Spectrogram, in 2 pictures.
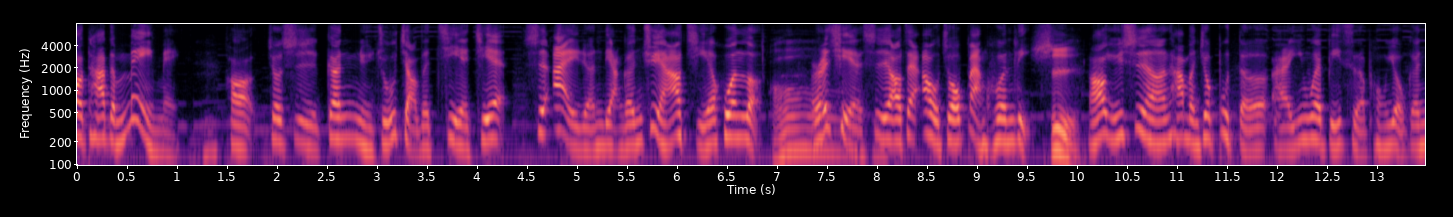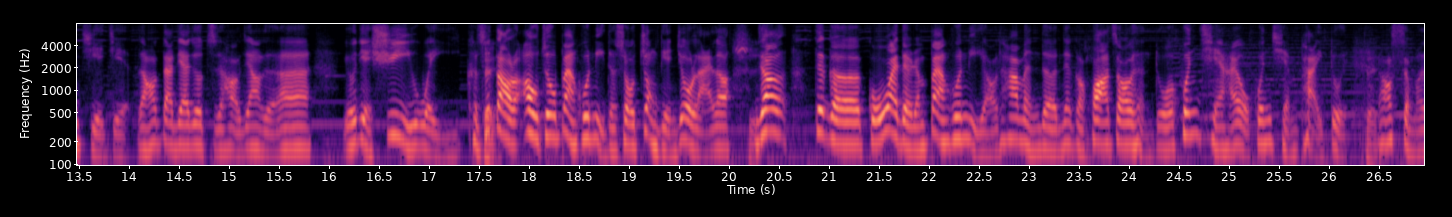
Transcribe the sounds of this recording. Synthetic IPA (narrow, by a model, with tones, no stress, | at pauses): t̪ʰa˥d̪ə˨me˥˧ɪme˨˩˦ɪ | xɔ˥˩t͡ɕjo˥˧ʊʂɻ̩˥˩kə˦nny˨˩ʈ͡ʂu˧˥t͡ɕjɑ˨˩ʊd̪ə˦t͡ɕjɛ˨˩t͡ɕjɛ˨˧˥ | ʂɻ̩˥˧ʔa˥˩ɪɻə˧˦˥nljɑ˨˩ŋɡə˧˦ɻə˧˦nt͡ɕʰy˥˩ɛ˨˩njɑ˥˩ʊt͡ɕjɛ˧˥xwə˥nlə̰˨ə˞˧˥t͡ɕʰjɛ˨˩ʂɻ̩˥˧jɑ˥˧ʊt͡sa˥˧ɪʔɑ˥˩ʊʈ͡ʂo˥ʊpa˥˩nxwə˥nlḭ˨˩˦ʂ̩˥˩ɻa˧˥nxo˥˩ʊy˧˥ʂɻ̩˥˩nə˨t̪ʰa˥mə˨nt͡ɕjo˥˧ʊpu˥˩t̪ə˧˥a˥˩ɪi˥nwe˥˩ɪpi˧˥t͡sʰɹ̩˨˩d̪ə˦pʰɤ˧˥ŋjo˨˩ʊkə˦˥nt͡ɕjɛ˨˩t͡ɕjɛ˧˥ɻa˧˥nxo˥˧ʊt̪a˥˩t͡ɕja˥t͡ɕjo˥˩ʊʈ͡ʂɻ̩˧˥xɑ˨˩ʊʈ͡ʂɤ˥˧jɑ˥˩ŋd͡zɨ˨˩ə˧ | jo˧˥ʊt̪jɛ˨˩nɕy˥i˧˥we˧˥ɪi˧˥kʰɤ˨˩ʂɻ̩˥˩t̪ɑ˥˩ʊlə˩ʔɑ˥˩ʊʈ͡ʂo˥ʊpa˥˩nxwə˥nli˨˩d̪ə˩ʂɻ̩˧˥xo˥˧ʊʈ͡ʂʊ˥˩ŋt̪jɛ˨˩nt͡ɕjo˥˩ʊla˧˥ɪlə˨i˨˩ʈ͡ʂɻ̩˧˦˥ɑ˥˧˩ʊ | ʈ͡ʂɤ˥˩ɡə˩kwɔ˧˥wa˥˩ɪd̪ə˨ɻə˧˥npa˥˩nxwə˥nli˨˩ɑ˦t̪ʰa˥mə˨nd̪ə˩na˥˩ɡə˩xwa˥ʈ͡ʂɑ˥ʊxə˨˩nt̪wɔ˥xwə˦˥nt͡ɕʰjɛ˧˥˦nxa˧˥ɪjo˨˩ʊxwə˥nt͡ɕʰjɛ˧˥npʰa˥˧ɪt̪we˥˩ɪa˧˥nxo˥˩ʂə˨˩mə˦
